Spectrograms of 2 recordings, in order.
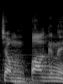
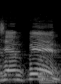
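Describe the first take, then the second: First: It starts with ch and sounds every letter. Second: It starts with sh and ends in pen. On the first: The speaker calls it wrong. "इसका मतलब ये नहीं कि उसका उच्चारण चंपाग्ने है" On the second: The speaker calls it right. "वो शैंपेन होती है"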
